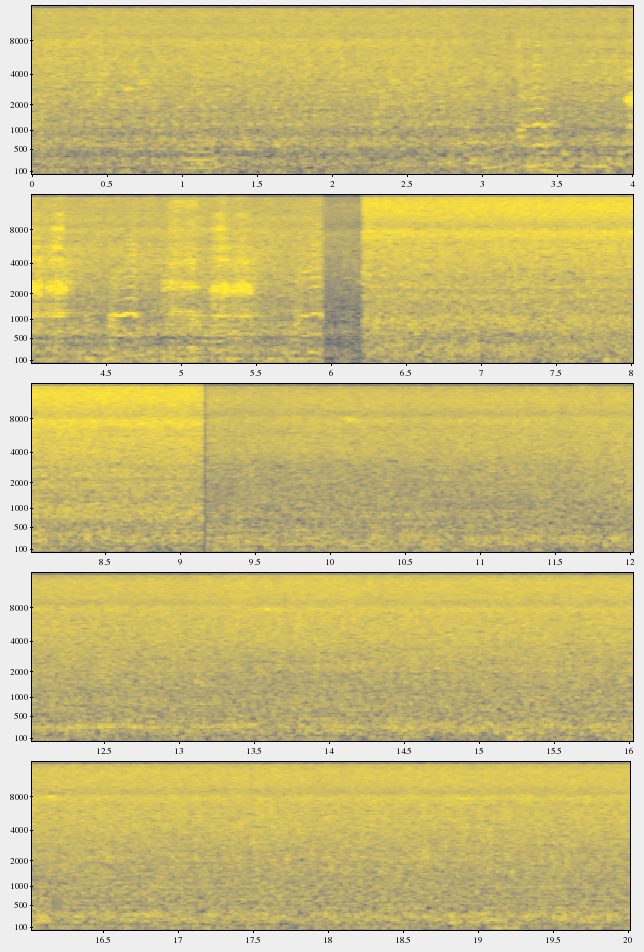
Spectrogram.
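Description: Flamingos honking a handful of short calls over the steady splash of a waterfall into their pond. Afterwards comes a steady outdoor hiss.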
